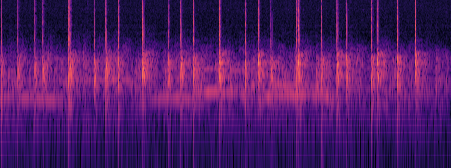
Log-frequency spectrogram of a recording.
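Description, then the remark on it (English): Audience applause: a steady stream of sharp, overlapping hand claps from a small group, loud, continuing throughout without anyone speaking. “No, I just, everybody give yourselves a round of applause.”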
